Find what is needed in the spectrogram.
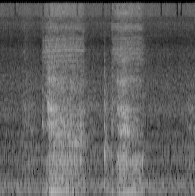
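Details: Dog reverse sneezing episode: two loud, harsh snorting pulls of air.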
